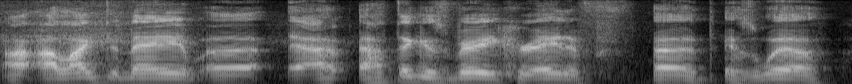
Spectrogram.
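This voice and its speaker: A man hosting an interview, asking questions in a halting way. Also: medium pitch, fairly even intonation, fairly bright tone. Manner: halting, asks short questions. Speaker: interview host.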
